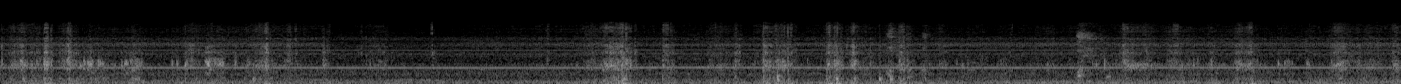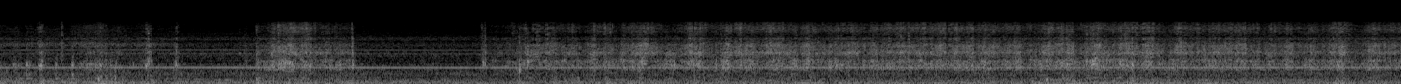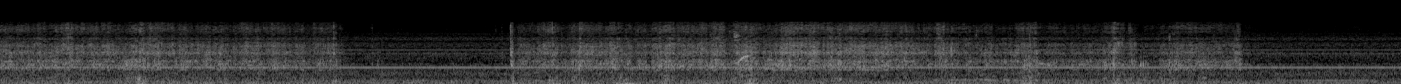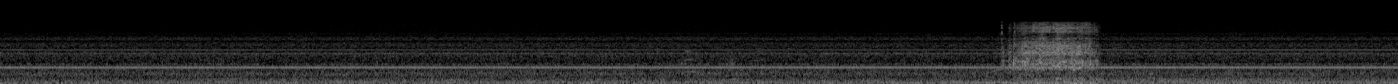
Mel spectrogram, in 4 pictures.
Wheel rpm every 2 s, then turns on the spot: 20, 10, 10, 10, 20, 10, 10, 10, 20, 20, 40, 30, 40, 30, 30, 20, 10, 30, 40, 20, 10, 0, 0, 0, 0, 0, 20, 0.
0-2 6-14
